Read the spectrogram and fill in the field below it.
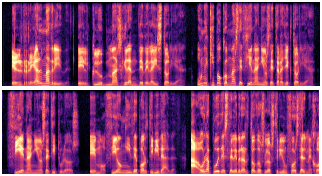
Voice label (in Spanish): Teletienda Reloj; Real Madrid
